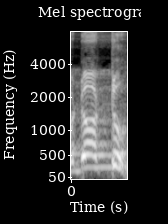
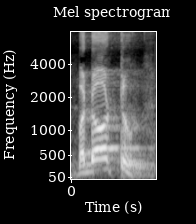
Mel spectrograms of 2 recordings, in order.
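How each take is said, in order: First: The middle consonant is a D sound. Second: The middle consonant is a clear T sound. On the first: The speaker is from the Payakumbuh or Lima Puluh Kota area. "itu sama dengan delta D" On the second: The speaker is a Minang speaker from elsewhere. "T-nya jelas"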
